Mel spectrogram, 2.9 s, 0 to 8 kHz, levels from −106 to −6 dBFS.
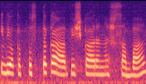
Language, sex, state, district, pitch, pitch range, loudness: Telugu, female, Andhra Pradesh, Visakhapatnam, 255 Hz, 240-285 Hz, -18 LUFS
